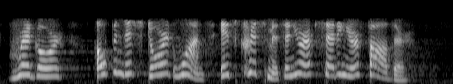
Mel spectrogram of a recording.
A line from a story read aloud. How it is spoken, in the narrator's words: his mom knocked on the door and yelled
